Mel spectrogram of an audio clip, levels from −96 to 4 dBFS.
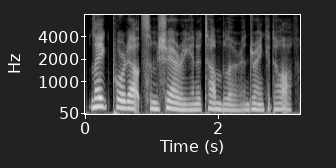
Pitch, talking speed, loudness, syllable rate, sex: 185 Hz, 225 wpm, -19 LUFS, 4.9 syllables/s, female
